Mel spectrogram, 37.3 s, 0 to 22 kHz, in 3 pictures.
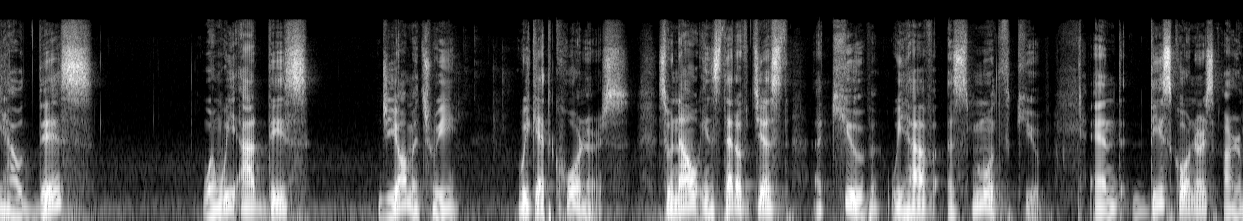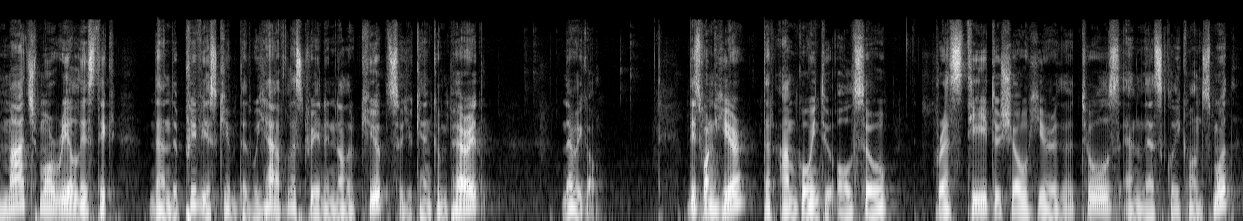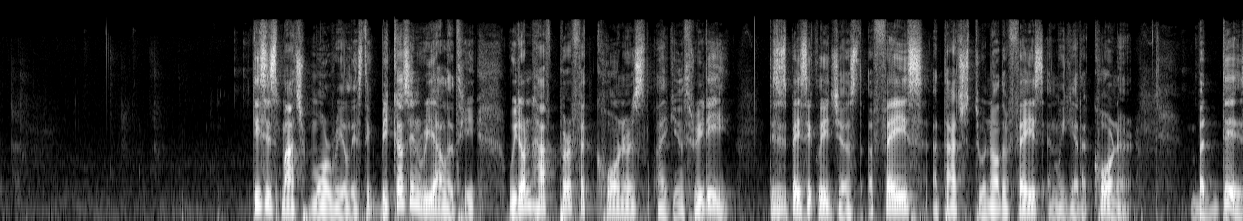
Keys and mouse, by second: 4.5 click, 4.8 Tab, 14.2 right click, 15.0 shift+a, 16.0 click, 16.7 g, 16.8 x, 17.6 click, 17.9 shift+middle click, 18.5 right click, 19.4 t, 23.1 middle click, 24.3 click, 24.8 a, 25.6 middle click, 26.0 shift+middle click, 27.1 right click, 28.2 shift+middle click, 30.1 right click, 36.6 right click.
